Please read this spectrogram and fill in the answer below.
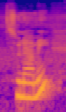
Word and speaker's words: tsunami: सुनामी, यहाँ पर जो टी है वो प्रोनाउंसिएशन के समय साइलेंट रहेगा। सुनामी, इसका प्रोनाउंसिएशन सुनामी होगा। टी आपको प्रोनाउंस नहीं करना है।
